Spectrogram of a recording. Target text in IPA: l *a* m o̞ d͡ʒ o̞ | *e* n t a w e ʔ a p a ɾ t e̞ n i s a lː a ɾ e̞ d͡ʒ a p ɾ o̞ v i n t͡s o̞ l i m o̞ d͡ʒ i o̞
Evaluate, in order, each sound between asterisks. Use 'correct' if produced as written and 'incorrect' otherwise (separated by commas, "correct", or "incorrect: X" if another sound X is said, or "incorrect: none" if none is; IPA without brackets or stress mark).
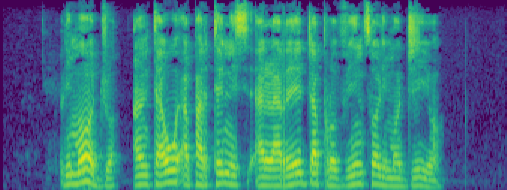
incorrect: i, incorrect: a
